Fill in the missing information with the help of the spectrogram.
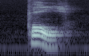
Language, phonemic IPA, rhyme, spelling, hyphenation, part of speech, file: Dutch, /pɔl/, -ɔl, pol, pol, noun, Nl-pol.ogg
- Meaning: 1. a bundle of plants, with the soil it stands on or that hangs from it 2. a hand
